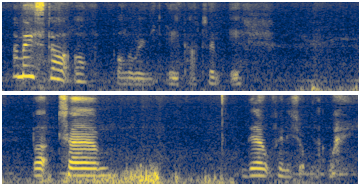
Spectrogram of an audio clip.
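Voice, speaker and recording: Soft-spoken older woman chatting outdoors. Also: medium pitch, big pitch swings, slow, pauses often, noisy background. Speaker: crochet vlogger. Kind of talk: casual chat to camera. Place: outdoor deck in the sunshine. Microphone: external camera microphone.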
